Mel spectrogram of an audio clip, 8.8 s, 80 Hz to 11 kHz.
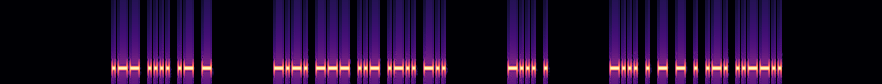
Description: Morse code, heard as a keyed tone, about 40 wpm, 700 Hz. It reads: WHAT COULD BE BETTER?
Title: 3x Word-Spacing - Sentences from Top 400 Words - 40wpm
